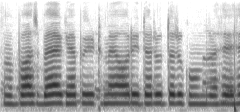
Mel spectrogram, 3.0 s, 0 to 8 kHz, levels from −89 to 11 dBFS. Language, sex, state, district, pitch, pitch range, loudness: Hindi, female, Himachal Pradesh, Shimla, 235 Hz, 230-240 Hz, -14 LUFS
